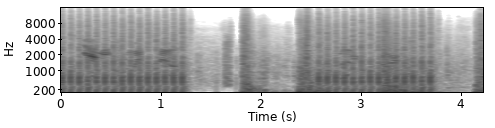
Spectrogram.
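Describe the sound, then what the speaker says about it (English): Machine gun fire in a multiplayer war video game, long rapid bursts of loud automatic shots with a brief pause between volleys, close and dominant. "really nice MG fire"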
